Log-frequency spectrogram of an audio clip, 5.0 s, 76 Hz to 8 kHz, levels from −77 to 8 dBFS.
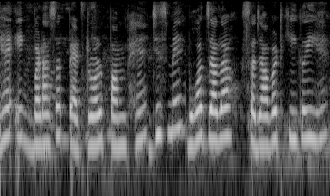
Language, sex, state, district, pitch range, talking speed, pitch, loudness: Angika, female, Bihar, Madhepura, 255-305 Hz, 155 wpm, 285 Hz, -18 LUFS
